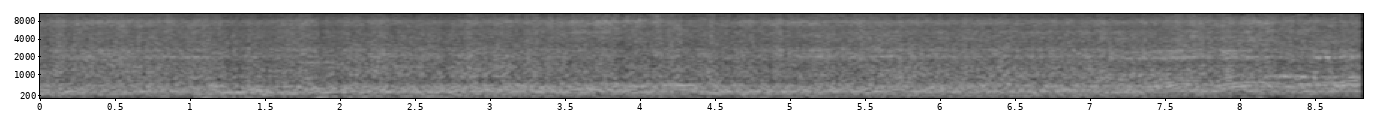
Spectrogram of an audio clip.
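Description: Several motorcycle engines running hard together as riders circle the wall of death, a loud, unbroken din with engine pitches sliding up and down.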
